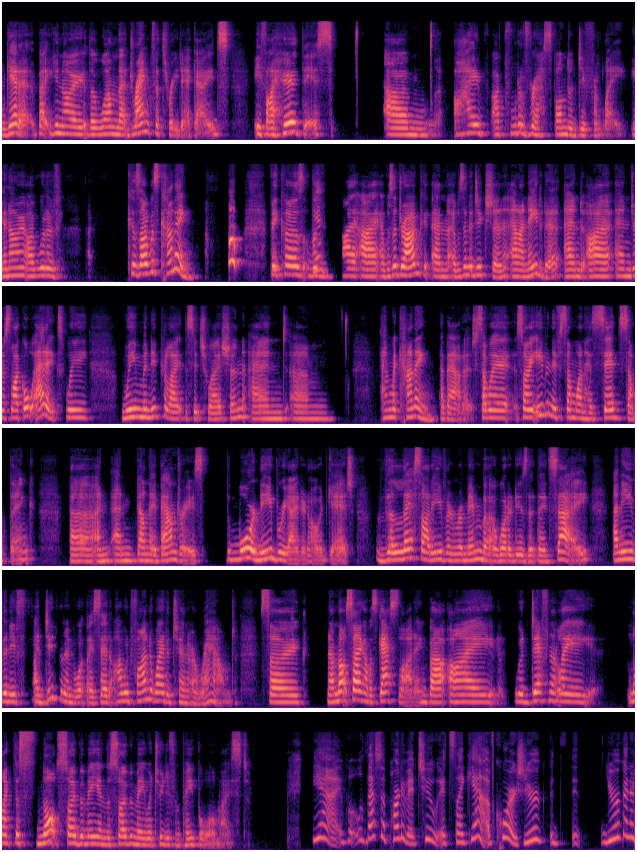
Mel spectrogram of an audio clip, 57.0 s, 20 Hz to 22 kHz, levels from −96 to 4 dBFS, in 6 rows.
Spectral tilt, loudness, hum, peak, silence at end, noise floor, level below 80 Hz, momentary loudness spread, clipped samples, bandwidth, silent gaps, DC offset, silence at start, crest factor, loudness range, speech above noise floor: -4 dB/octave; -25 LUFS; none; -4 dBFS; 0 s; -78 dBFS; -74 dBFS; 14 LU; under 0.1%; 12.5 kHz; none; under 0.1%; 0 s; 22 dB; 7 LU; 53 dB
